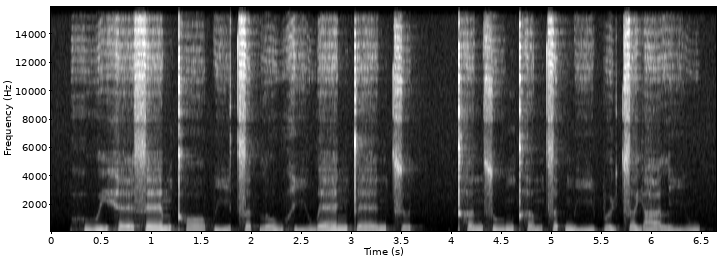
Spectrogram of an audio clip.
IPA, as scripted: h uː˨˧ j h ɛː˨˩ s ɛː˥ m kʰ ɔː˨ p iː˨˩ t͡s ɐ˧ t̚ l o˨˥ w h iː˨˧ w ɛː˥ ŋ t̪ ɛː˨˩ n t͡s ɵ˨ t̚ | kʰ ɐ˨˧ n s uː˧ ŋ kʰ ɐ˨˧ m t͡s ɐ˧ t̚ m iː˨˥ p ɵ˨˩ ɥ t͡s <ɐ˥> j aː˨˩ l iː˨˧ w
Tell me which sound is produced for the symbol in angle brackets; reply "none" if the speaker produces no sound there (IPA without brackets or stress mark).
ɐ˨˩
